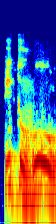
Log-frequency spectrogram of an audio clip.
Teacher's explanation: विसर्गाचं उच्चारण ह सारखे करायचे आहे आणि त्याच्या अगोदर जो स्वर येईल त्याला घेऊन ह चं उच्चारण होईल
